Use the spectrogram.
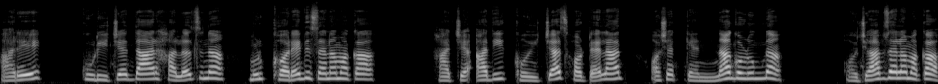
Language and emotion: Goan Konkani, surprised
